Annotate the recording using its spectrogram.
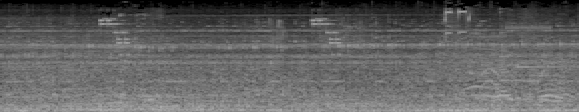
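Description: Short electronic beeps chirp now and then.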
